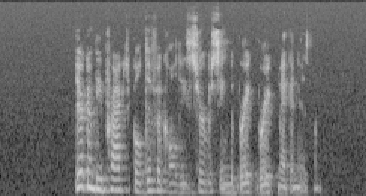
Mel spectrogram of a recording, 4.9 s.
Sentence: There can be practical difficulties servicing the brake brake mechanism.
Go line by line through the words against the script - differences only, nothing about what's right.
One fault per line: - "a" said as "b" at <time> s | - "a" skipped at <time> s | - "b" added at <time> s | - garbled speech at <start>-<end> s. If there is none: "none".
none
